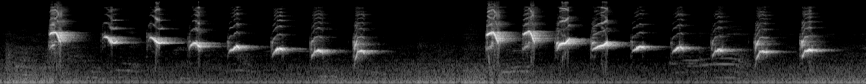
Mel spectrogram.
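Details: Greater green leafbird in full, lively song, used to provoke rival or silent birds into singing. Loud whistled notes fall step by step from high to lower pitch in two runs of about seven and eight notes, over a faint low hum.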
